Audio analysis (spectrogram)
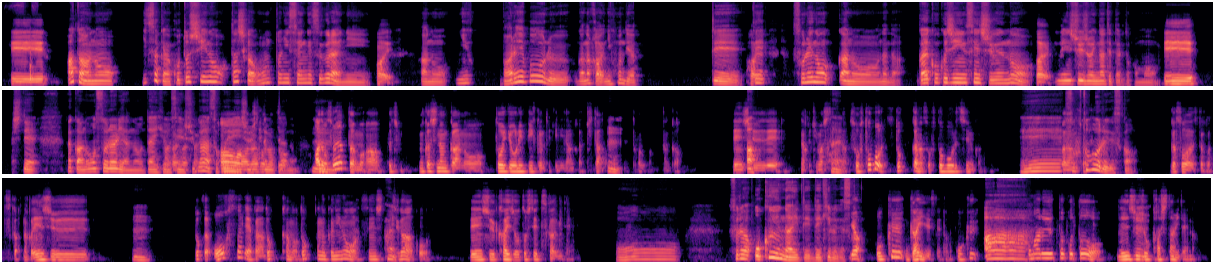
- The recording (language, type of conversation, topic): Japanese, unstructured, 地域のおすすめスポットはどこですか？
- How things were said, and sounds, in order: tapping; unintelligible speech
